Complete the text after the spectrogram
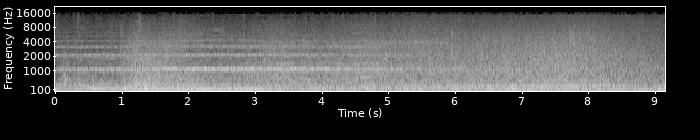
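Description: A large truck engine rumbles as the truck drives by.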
